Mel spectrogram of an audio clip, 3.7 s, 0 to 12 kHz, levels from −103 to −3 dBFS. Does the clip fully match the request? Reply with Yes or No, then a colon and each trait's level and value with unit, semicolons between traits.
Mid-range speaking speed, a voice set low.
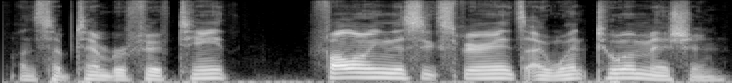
Yes: average, 180 wpm; low, 120 Hz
